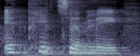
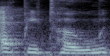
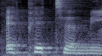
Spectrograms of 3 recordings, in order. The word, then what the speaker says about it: epitome: pronounce epitome like that epitome it's not epitome you've got to pronounce the e as a separate syllable epitome uh I was teaching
